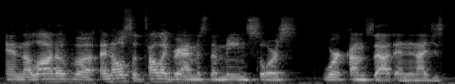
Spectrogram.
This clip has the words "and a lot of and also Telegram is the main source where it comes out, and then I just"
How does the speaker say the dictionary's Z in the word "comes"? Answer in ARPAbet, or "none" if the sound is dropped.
Z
